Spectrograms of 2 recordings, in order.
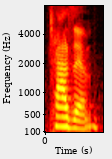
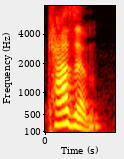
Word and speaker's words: chasm: Chasm. Thank you. Chasm.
